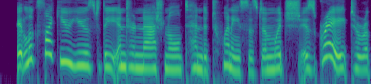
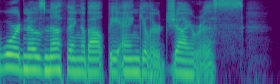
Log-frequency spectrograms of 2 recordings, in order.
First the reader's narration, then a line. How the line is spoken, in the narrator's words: I murmur distractedly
